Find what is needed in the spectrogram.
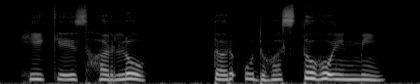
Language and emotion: Marathi, fearful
